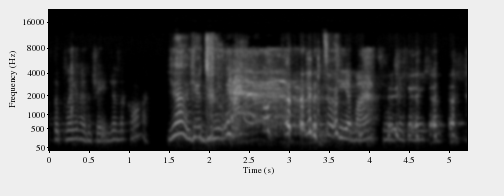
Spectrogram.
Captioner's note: both chuckle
